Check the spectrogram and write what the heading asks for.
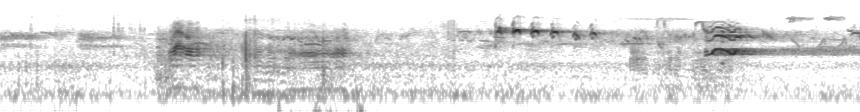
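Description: A flock of wild geese calling in flight, with a quick run of honks about four seconds in and a louder, longer call near the end.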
